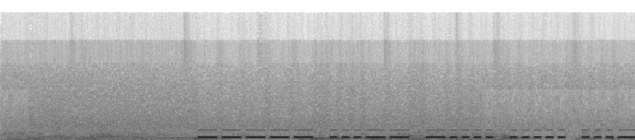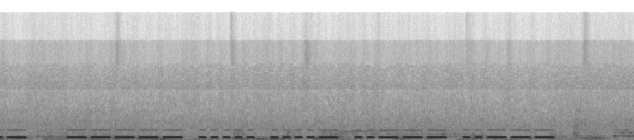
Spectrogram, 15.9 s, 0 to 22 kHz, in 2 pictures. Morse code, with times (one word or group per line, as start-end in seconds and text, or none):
2.5-8.3 03653
8.8-14.9 05422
